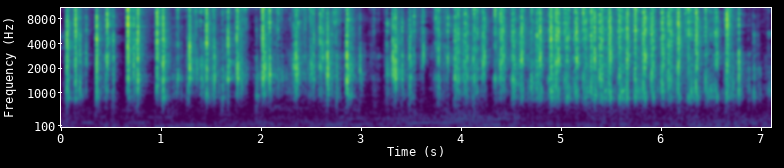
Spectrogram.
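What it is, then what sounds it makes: Plastic game controller. Long pink nails tap the casing and click the buttons of a hollow, black plastic Xbox 360 gamepad. Rapid, dense, bright clicks and taps run continuously, each dry and short with almost no low end.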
